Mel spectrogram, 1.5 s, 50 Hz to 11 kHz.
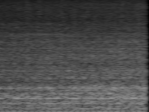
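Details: Accu-Turn 8922 combination brake lathe, apparently unused, from a municipal garage, running on the disc brake portion: steady even low hum with no clicks, knocks or grinding; everything tight, nice quiet machine.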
